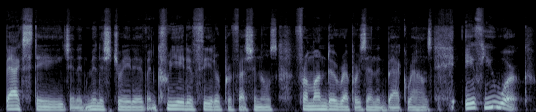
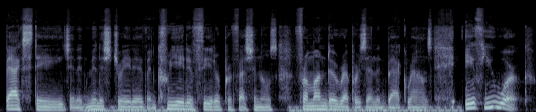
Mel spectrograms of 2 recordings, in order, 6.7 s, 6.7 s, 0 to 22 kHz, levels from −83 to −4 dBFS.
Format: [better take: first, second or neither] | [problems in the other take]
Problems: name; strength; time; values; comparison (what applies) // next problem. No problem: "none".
first | low rumble; faint; from 1 to 2.5 s and from 3.5 to 6 s; 25 dB below the speech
